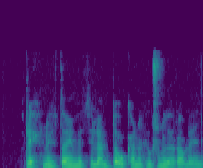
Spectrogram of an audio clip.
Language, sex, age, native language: Icelandic, male, 15, Icelandic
